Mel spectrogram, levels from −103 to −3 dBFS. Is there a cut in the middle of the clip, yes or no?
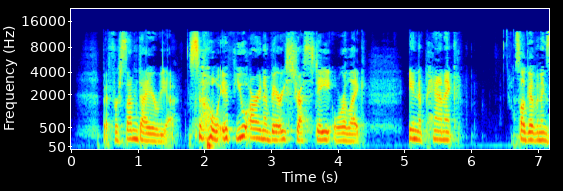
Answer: yes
